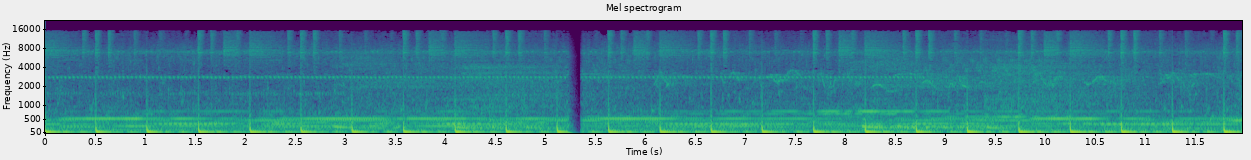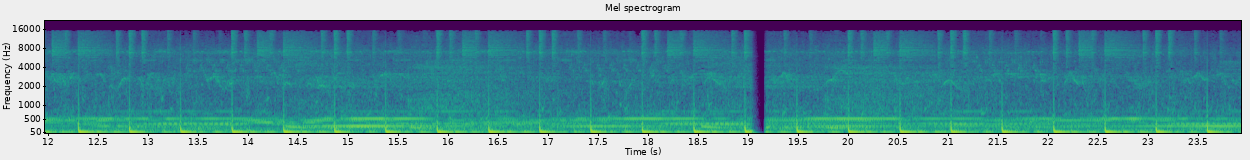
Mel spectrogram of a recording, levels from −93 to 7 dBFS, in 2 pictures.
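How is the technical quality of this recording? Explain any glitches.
Two short glitches, both a burst of packet loss, at 5.23 to 5.38 s and 19.03 to 19.19 s. Each time about 120 ms of audio went missing. The receiver covered the hole by holding the last sound and fading it, for about 118 ms and then about 130 ms, the second ending in roughly 20 ms of silence. Playback then jumps ahead.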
